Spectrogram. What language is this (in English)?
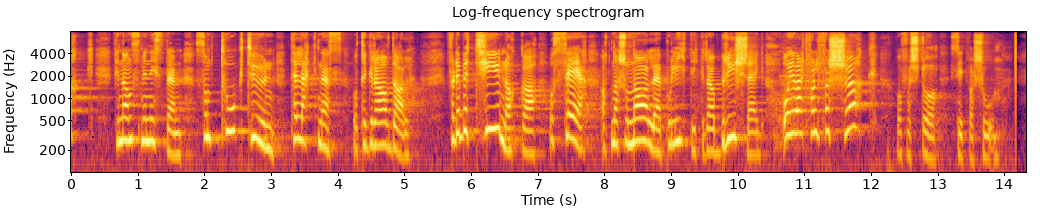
Norwegian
